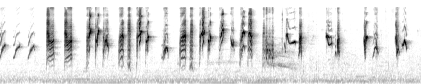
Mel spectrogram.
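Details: Excited long-tailed shrike song: a lively mix of upslurred whistles, harsh rasping bursts and sharp chips in quick succession, each note different from the last.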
